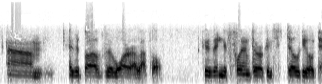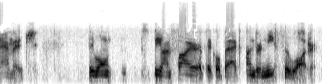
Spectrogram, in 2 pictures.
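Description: Tinny phone-line voicemail, male caller, medium pitch, deliberate short phrases, explaining a tip. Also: no room sound. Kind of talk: giving a gameplay tip.

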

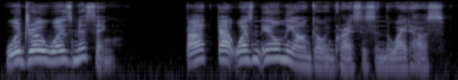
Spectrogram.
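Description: A woman's voice: medium pitch, very animated, normal speed, vocal fry, a little mellow. An actress playing a composed, scheming first lady in an audio drama, polite and controlled with an urgent edge. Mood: confiding narration. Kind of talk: audio drama acting and narration.

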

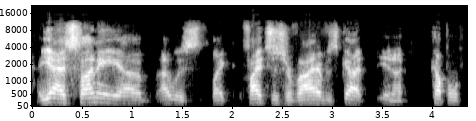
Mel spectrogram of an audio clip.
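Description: A man's voice: fairly high pitch, moderate pace, fairly bright tone, no echo. A man, a musician, chatting loosely in an interview, laughing and restarting his sentences. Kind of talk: casual interview chat.

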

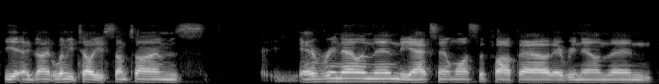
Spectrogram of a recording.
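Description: A man from Canada whose first language is French, an actor chatting casually and haltingly in an interview. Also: mid-range voice, level tone, clean tone, highs cut off.

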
